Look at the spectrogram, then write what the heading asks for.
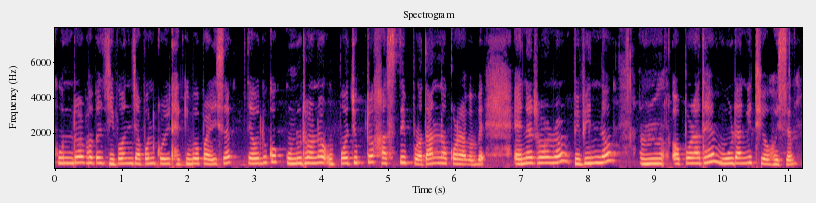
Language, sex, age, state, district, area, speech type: Assamese, female, 18-30, Assam, Biswanath, rural, spontaneous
